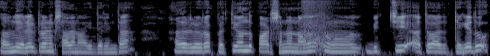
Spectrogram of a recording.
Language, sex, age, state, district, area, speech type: Kannada, male, 18-30, Karnataka, Chikkamagaluru, rural, spontaneous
